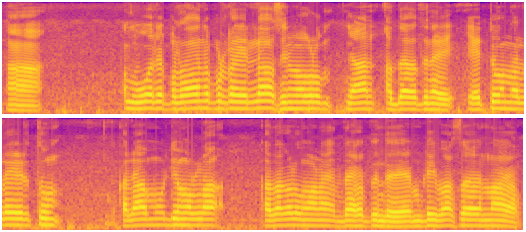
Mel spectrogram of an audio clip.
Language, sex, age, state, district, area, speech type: Malayalam, male, 60+, Kerala, Pathanamthitta, urban, spontaneous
